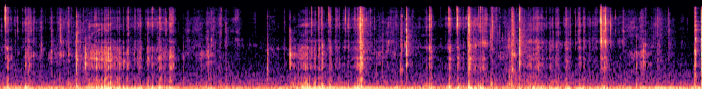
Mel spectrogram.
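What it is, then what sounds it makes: Dry soap bar being shaved. A metal utility-knife blade shaves flakes from the face of a solid orange dry soap bar held in the palm, in repeated scraping strokes. Each stroke gives a dry, crisp, bright scrape with a quick crackle, over a steady low rumble. Curls of soap come away as the blade carves.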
